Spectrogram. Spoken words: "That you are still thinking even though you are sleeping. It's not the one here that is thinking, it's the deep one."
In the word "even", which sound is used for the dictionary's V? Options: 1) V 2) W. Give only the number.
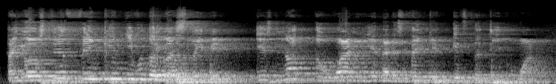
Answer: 1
